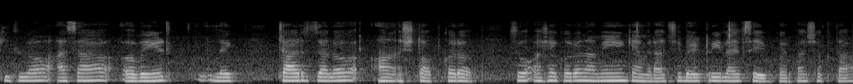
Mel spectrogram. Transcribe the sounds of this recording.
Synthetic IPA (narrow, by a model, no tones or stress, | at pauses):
kit̪ləəsaəʋeɽ | lajk | t͡ɕaɾd͡ʑd͡zʱalə̃sʈɔpkəɾəp̪ | soʔəɕẽkəɾuːnamikɛmɾat͡ɕiːbɛʈɾilajfseʋkəɾpaɕəkt̪a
